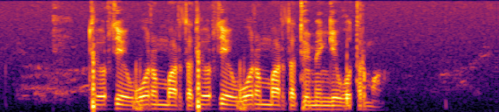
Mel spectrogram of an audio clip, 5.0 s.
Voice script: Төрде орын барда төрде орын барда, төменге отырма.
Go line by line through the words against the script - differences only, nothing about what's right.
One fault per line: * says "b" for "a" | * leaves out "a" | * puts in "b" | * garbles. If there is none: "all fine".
all fine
